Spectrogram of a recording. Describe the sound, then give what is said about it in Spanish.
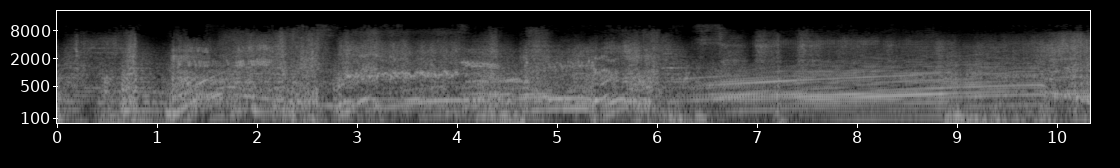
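Car and motorcycle engines roar through a film chase in narrow streets and down a castle's access stairway, loud and continuous, with skidding, squealing tires throughout and a revving engine climbing in pitch toward the end. “La persiguen por calles estrechas. Moto y coche bajan la escalera de acceso a un castillo.”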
